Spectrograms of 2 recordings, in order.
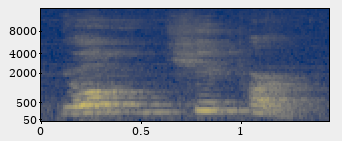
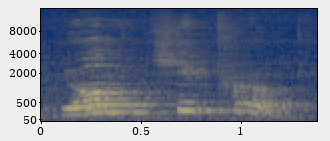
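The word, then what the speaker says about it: Yom Kippur: 그리고 가을의 두 번째 절기인 속죄일, 욤 키퍼, 이렇게 영어로는 발음할 수 있지만 욤 키프루 그렇게 발음을 한다고 합니다.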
